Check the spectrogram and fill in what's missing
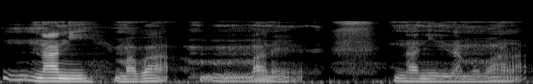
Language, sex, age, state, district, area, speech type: Bodo, male, 60+, Assam, Chirang, rural, spontaneous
